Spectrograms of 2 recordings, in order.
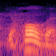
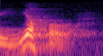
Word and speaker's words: Jehovah: Now, that's not to say that the word wasn't pronounced, well, we can say quite definitely it wasn't pronounced Jehovah in ancient times, because the J is an English innovation anyway. Like Jesus, it was Jesus. There's no J in it, it's Yah. And the same is true in Jehovah. It would be Yehovah.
